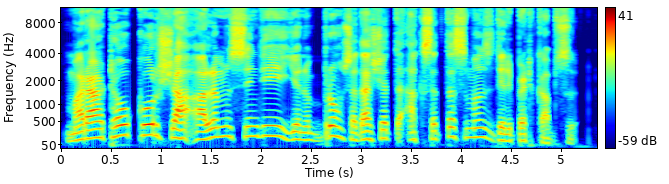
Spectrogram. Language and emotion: Kashmiri, neutral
